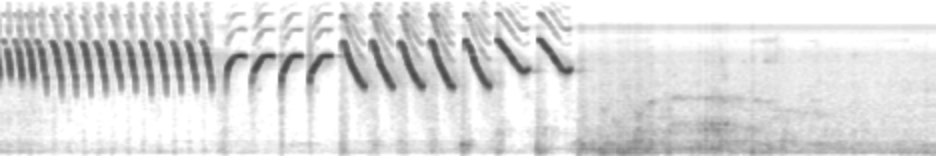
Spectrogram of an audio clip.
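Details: A champion canary sings a fast trill of short falling notes, then slower rising whistles and sweeping downslurs. The song stops halfway through, leaving faint room noise.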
